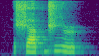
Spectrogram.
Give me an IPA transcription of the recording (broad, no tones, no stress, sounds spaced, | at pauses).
ʃ a p d͡ʒ i ɹ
